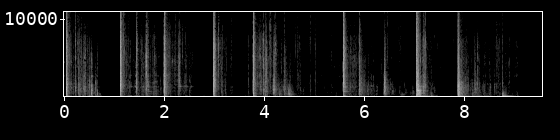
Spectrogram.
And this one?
Wood panel board debris sharp impact hard
Part of a series of sounds. I'm breaking up a rotten old piece of fencing in my back garden and thought I'd share the resulting sounds with the world!
board, Wood, impact, sharp, debris, hard, panel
